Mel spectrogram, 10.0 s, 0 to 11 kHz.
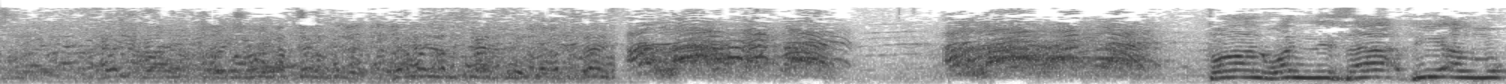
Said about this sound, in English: And now to Germany, an estimated 3,000 people marched in Berlin, waving Palestinian flags and chanting.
